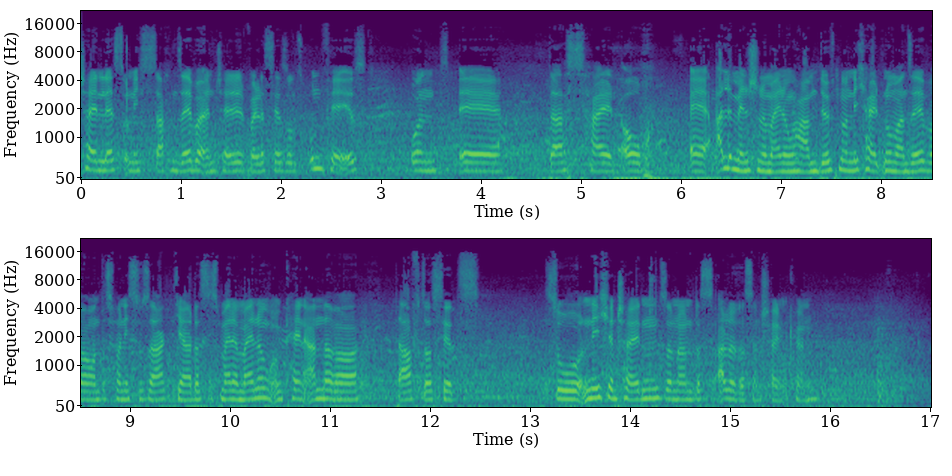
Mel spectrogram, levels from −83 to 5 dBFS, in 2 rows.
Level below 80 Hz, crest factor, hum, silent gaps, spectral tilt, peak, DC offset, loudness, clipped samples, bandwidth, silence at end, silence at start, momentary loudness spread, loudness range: -36 dBFS; 16 dB; none; none; -5 dB/octave; -2 dBFS; under 0.1%; -19 LUFS; under 0.1%; 16 kHz; 0 s; 0 s; 11 LU; 3 LU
